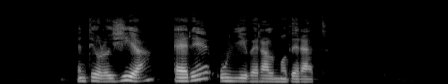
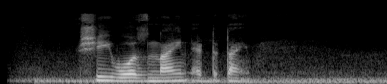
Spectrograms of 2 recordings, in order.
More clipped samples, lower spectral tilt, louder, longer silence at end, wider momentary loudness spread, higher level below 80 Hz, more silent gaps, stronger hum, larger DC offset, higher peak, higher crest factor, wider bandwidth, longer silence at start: neither; second, -5.5 dB/octave vs -7.5 dB/octave; second, -28 LUFS vs -19 LUFS; first, 1.35 s vs 0 s; second, 9 LU vs 17 LU; second, -78 dBFS vs -44 dBFS; neither; neither; neither; second, -8 dBFS vs -2 dBFS; about the same, 22 dB vs 18 dB; about the same, 11.5 kHz vs 11.5 kHz; first, 0.8 s vs 0.15 s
